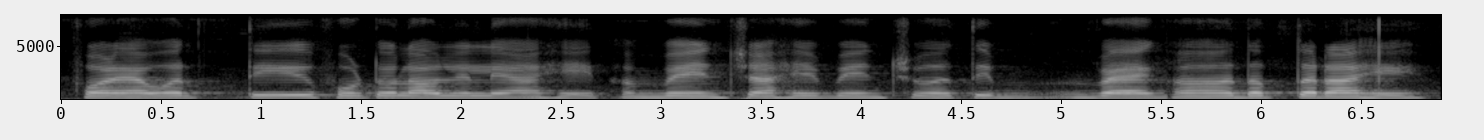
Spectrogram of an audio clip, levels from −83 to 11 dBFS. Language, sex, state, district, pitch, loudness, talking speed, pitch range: Marathi, female, Maharashtra, Solapur, 215 Hz, -27 LUFS, 95 wpm, 210-220 Hz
